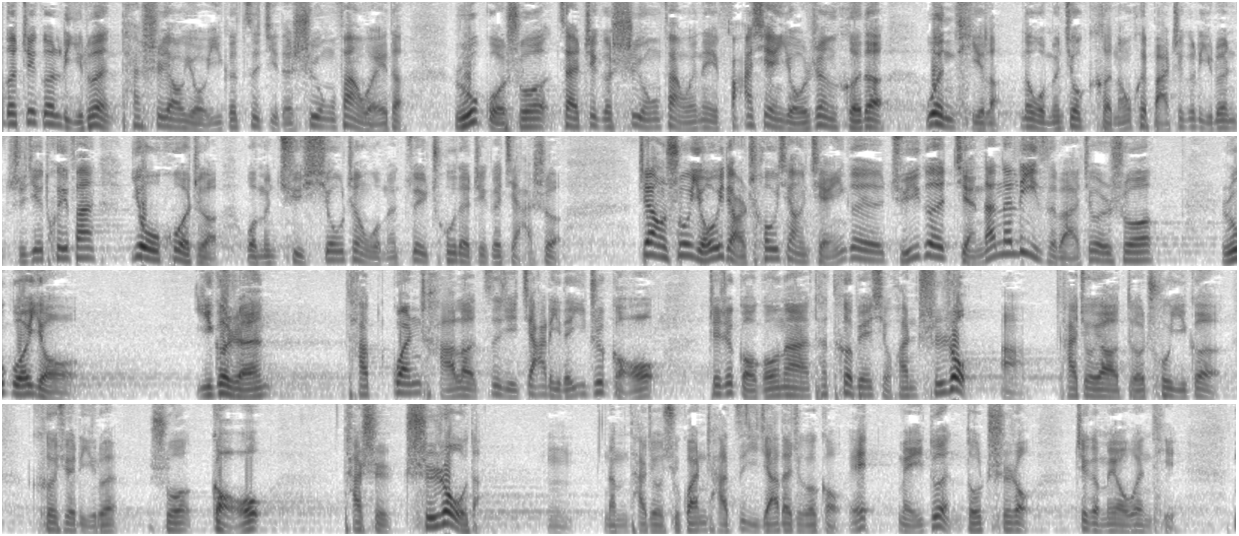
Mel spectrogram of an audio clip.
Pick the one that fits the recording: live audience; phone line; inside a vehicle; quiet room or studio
live audience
